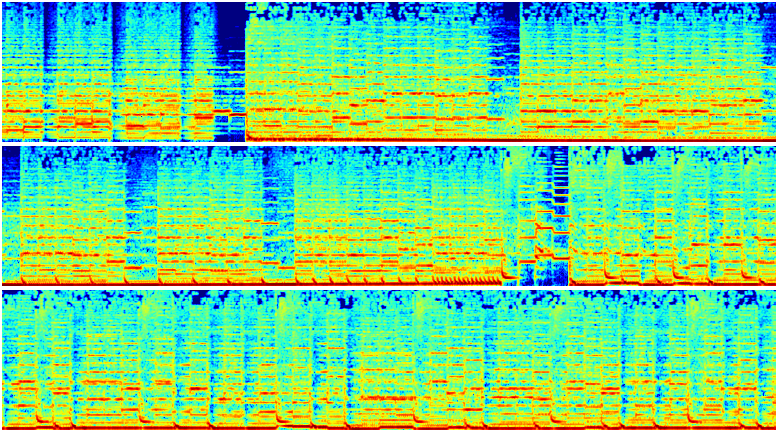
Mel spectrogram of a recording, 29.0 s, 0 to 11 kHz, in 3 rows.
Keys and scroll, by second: 16.8 ctrl+alt+shift+e.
